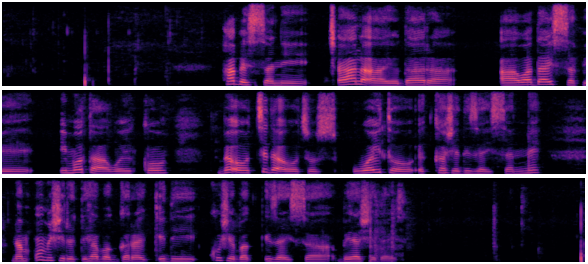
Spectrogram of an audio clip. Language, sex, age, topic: Gamo, female, 36-49, government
